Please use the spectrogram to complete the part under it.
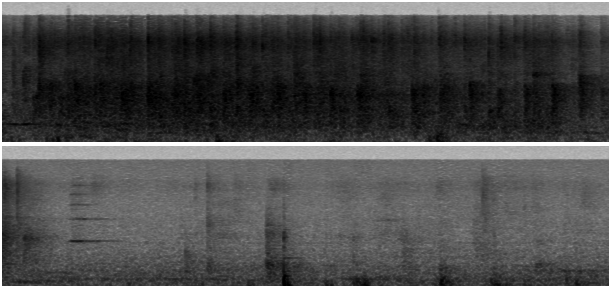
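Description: Audience at a public university lecture in Kirikkale applauds loudly and steadily for about six seconds, then the clapping fades to a few scattered claps and faint room noise.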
